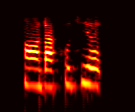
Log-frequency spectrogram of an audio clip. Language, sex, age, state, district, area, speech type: Odia, female, 45-60, Odisha, Sambalpur, rural, conversation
